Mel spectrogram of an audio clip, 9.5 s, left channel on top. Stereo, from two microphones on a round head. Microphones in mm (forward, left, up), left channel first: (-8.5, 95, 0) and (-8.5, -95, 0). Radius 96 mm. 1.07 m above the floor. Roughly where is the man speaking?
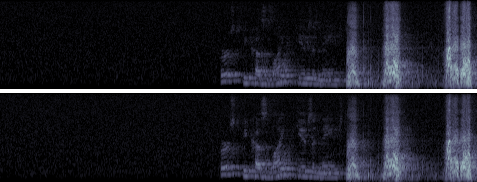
Right.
